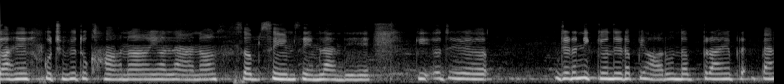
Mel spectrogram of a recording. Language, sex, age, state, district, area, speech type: Dogri, female, 18-30, Jammu and Kashmir, Samba, rural, spontaneous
